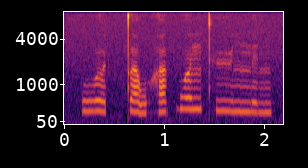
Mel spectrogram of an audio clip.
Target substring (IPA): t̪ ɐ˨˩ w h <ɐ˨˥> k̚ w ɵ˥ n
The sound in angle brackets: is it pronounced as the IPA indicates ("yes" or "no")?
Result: yes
